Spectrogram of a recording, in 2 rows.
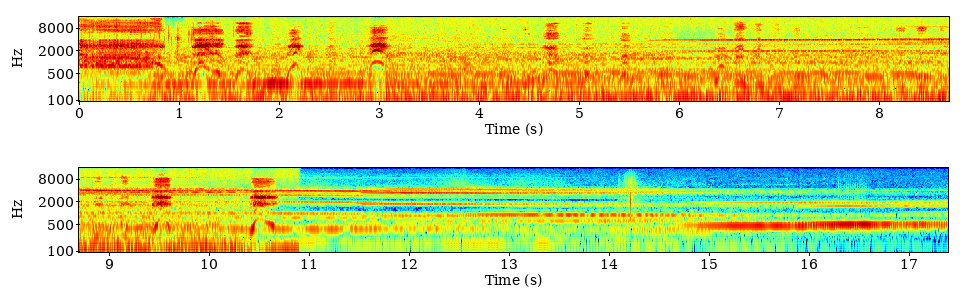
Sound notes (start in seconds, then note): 1.3 Sally sobbing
